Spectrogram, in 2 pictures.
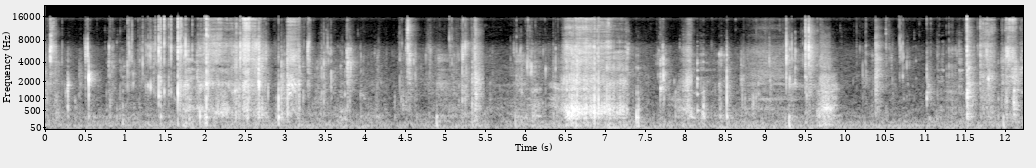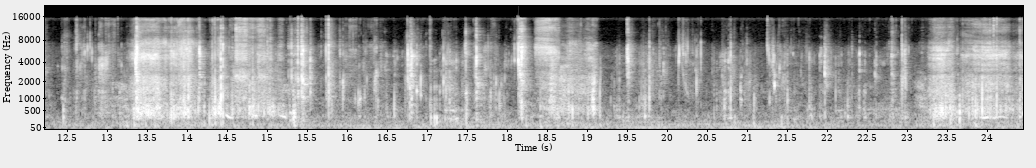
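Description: Crab shells being bitten and chewed close to the microphone: repeated crunching and crackling with wet chewing sounds, louder in several short spells.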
